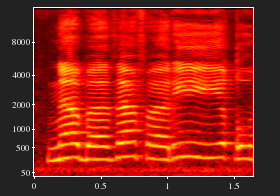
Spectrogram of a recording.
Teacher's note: ری کو کھینچ کر پڑھیں گے کیونکہ یا مدہ ہے۔ یا مدہ کا مطلب ہے یا جس پر جزم ہو اور اس سے پہلے زیر ہو تو وہ یا مدہ ہوگا، اس کو ہم کھینچ کر پڑھیں گے۔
